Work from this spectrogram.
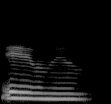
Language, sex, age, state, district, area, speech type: Sanskrit, female, 18-30, Karnataka, Davanagere, urban, conversation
